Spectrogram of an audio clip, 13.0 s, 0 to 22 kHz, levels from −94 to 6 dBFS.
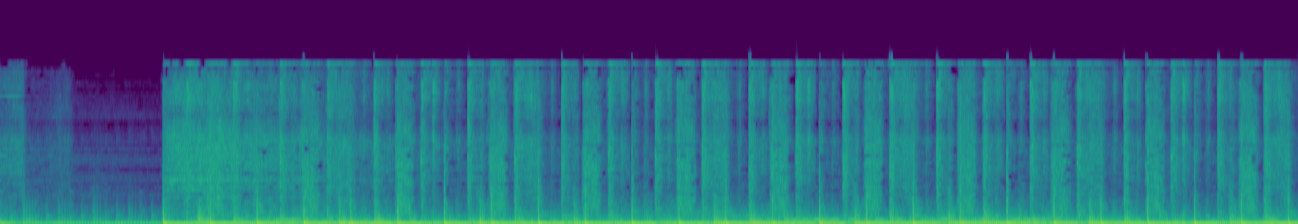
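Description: Sample clock jitter from 10.32 s to the end: sample timing wavers by a few microseconds, adding roughness about 35 dB down, strongest on loud, bright passages.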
